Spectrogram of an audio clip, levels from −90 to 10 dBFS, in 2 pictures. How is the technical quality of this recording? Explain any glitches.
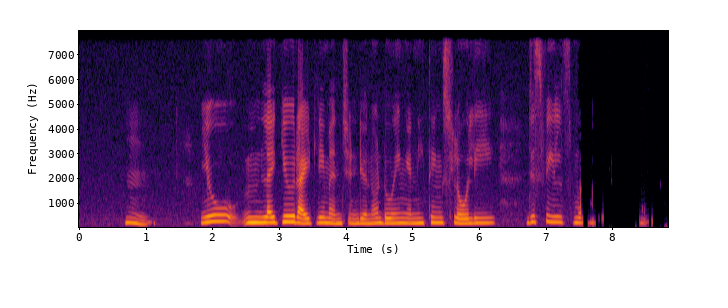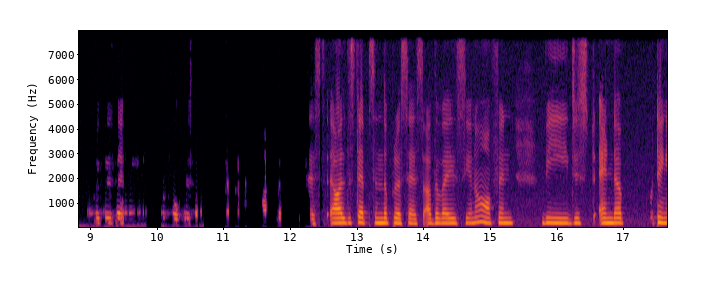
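The recording has echo-control faults in the middle of the speech. Nothing is heard above 8 kHz, which fits call microphone processing.

Other side's voice leaking through: brief scraps at 7.50–7.55 s and 11.03–11.09 s, about 20 to 25 dB below the speech. Likely residual loudspeaker echo the canceller missed.

Speech suppressed in double talk: the voice dips by up to about 40 dB at 7.52–7.88 s and 8.25–12.36 s. Likely the canceller ducked both talkers during overlap.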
